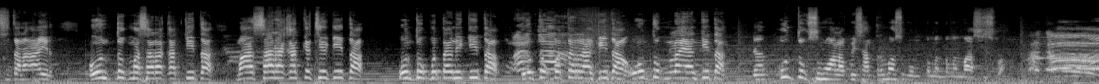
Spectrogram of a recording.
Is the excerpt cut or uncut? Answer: uncut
